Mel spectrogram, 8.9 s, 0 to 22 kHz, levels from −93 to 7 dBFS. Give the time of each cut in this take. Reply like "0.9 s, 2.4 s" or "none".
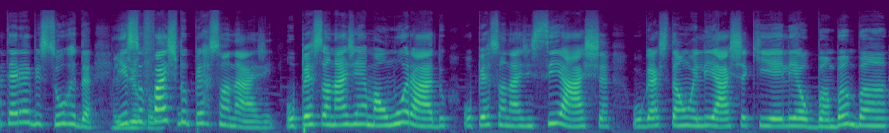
1.8 s, 2.8 s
